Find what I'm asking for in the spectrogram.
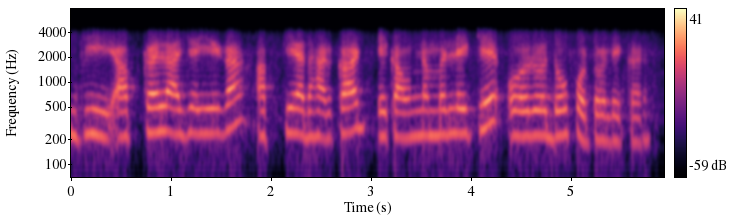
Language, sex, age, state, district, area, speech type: Hindi, female, 18-30, Madhya Pradesh, Harda, urban, conversation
